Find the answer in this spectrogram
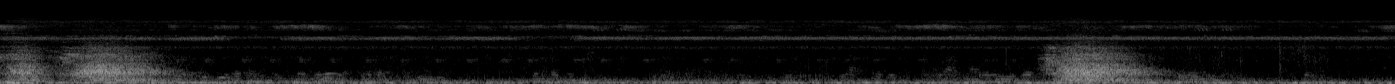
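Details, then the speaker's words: Phlai Ekachai, a sleeping Thai elephant, snoring slowly: two long, deep rumbling breaths about ten seconds apart over steady outdoor insect noise. "และนี่ก็คือเสียงนอนกรนของพ่อภัยเอกชัยที่ผมนำมาฝากท่านผู้ชมในวันนี้"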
